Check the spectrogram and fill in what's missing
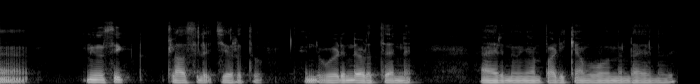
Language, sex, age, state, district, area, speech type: Malayalam, male, 18-30, Kerala, Kasaragod, rural, spontaneous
